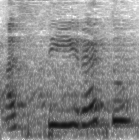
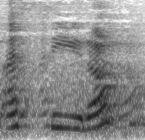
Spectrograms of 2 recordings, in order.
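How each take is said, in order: First: The word ends with a full 'tu' sound. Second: The word ends with a soft 'h' sound. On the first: The word is read in its full connected form. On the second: The word is read with a stop at the end.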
